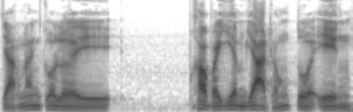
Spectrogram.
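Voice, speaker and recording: A man narrating a ghost story in a relaxed way, with frequent tag particles and filler sounds. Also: low-pitched, moderate pace.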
